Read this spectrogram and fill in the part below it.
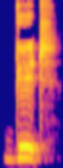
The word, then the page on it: good: British English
